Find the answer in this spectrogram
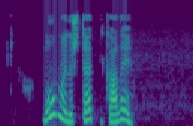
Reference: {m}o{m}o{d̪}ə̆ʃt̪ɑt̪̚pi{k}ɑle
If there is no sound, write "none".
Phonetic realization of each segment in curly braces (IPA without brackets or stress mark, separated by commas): m, m, d̪, k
